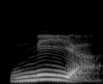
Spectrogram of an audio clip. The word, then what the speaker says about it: near: Can you see that when I say it quickly, my tongue still goes forward and then comes back.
